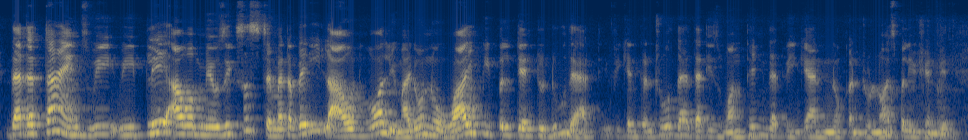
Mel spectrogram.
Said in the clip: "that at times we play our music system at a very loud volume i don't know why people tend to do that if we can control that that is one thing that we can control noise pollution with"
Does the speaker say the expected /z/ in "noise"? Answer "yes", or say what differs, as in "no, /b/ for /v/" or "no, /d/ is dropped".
no, /s/ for /z/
